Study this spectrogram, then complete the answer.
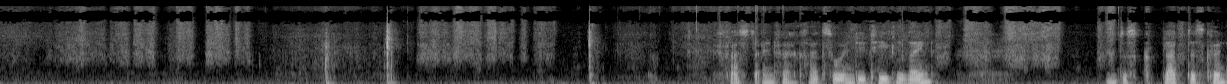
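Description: A sponge dabs softly on paper.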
